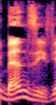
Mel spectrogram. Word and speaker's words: Benzies: Leslie Benzies, yes. It's like Jesse Hayes. – It's like Benzines. It's pronounced weirder than it looks, but yes.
